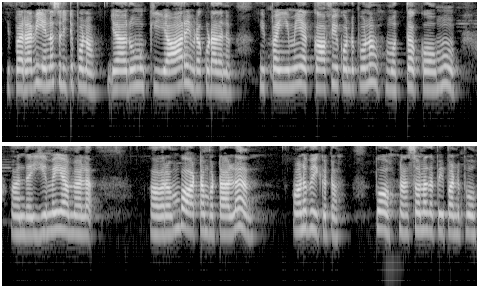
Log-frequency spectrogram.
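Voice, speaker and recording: A woman's voice: high voice, level tone, a little fast, lightly acted. A woman voicing a domineering old grandmother who rules a wealthy household and schemes against her family. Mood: scolding. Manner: commanding, scheming.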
